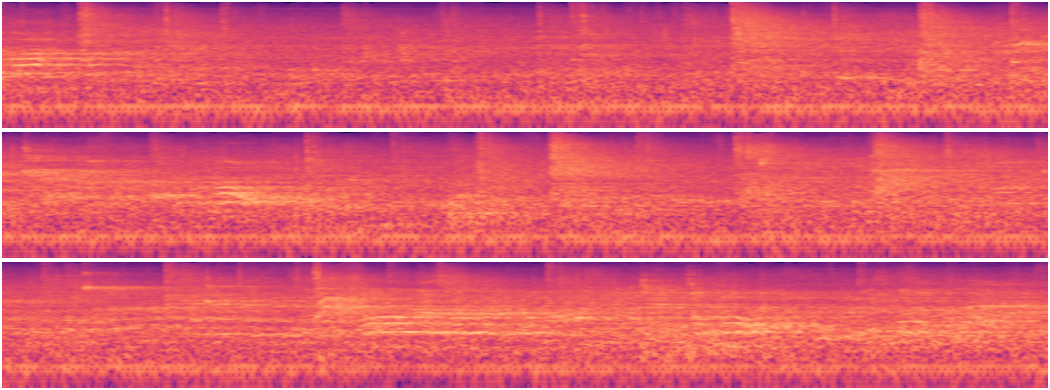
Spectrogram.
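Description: Badminton rackets striking shuttlecocks, sharp cracks at irregular intervals echoing in a large hall, with players' voices between them.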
